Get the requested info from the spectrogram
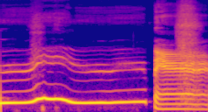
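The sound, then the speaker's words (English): A siren wails in a steady, sustained tone that swells slightly in pitch early on, cuts out briefly, then returns as a louder, harsher, buzzier blare, going off as Scott Steiner arrives after a wrestling promo. No one speaks. “Goes to put the mic down, and then a fucking siren goes off, and Scott Steiner's here.”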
